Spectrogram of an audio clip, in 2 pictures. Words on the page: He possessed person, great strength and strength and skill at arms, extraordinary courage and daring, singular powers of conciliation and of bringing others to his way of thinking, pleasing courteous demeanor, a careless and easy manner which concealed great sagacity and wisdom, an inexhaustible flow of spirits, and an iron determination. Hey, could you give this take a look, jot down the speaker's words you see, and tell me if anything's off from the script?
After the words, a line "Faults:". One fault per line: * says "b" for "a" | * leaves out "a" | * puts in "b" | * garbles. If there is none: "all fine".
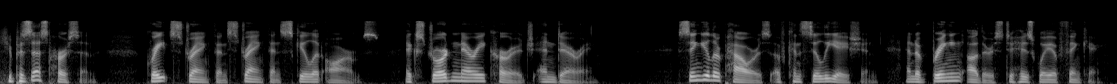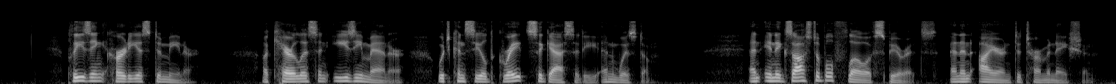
He possessed person, great strength and strength and skill at arms, extraordinary courage and daring, singular powers of conciliation and of bringing others to his way of thinking, pleasing courteous demeanor, a careless and easy manner which concealed great sagacity and wisdom, an inexhaustible flow of spirits, and an iron determination.
Faults:
all fine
